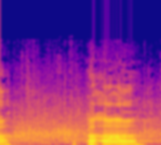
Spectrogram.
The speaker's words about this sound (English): that's the weakest clap I've ever heard in my life.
